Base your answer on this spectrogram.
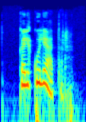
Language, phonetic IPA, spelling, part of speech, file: Russian, [kəlʲkʊˈlʲatər], калькулятор, noun, Ru-калькулятор.ogg
- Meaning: calculator (electronic device)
